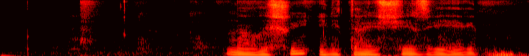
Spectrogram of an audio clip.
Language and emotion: Russian, sad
